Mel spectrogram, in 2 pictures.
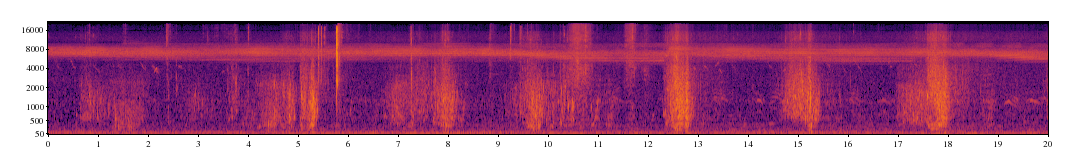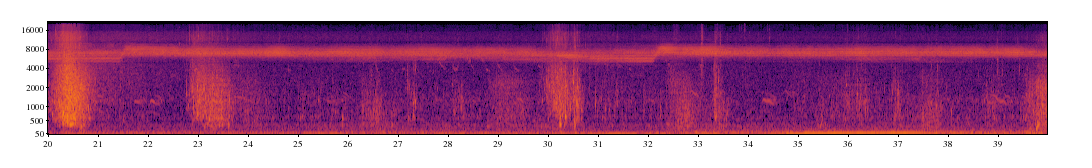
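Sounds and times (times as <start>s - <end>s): small waves lapping on shore: 0.0s - 39.9s
steady high-pitched hiss: 0.0s - 39.9s.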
